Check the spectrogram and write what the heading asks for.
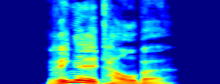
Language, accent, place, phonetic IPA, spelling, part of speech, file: German, Germany, Berlin, [ˈʁɪŋl̩ˌtaʊ̯bə], Ringeltaube, noun, De-Ringeltaube.ogg
- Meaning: 1. wood pigeon 2. culver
